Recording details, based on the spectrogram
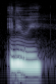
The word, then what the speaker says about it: Inuit: Is that how you pronounce that? Inuit? – Yeah. Inuit.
